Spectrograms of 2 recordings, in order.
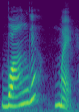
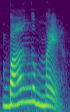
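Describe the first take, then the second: First: वांगमय drawn out as vaang-may; v, not b, opening वांगमय; correct form वांगमय. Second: बांगमय as baang-may; the mistaken b opening of बांगमय; wrong form बांगमय. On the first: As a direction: slowly say वांगमय with initial v. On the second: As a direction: say बांगमय with initial b. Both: Shown as a demonstration. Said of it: "बांगमय नहीं होके क्या होगा".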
